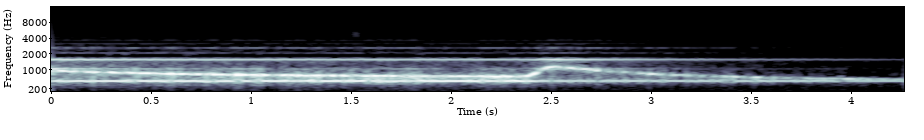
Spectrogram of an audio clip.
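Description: Synthesized electronic outro sound: steady held tones under a sliding tone that falls slowly in pitch, swoops briefly up about halfway through, then falls again, fading slightly toward the end.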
